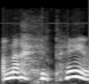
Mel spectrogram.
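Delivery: breaking into a laugh mid-line; laughing through it. Retold or imitated. Telling the dentist with a laugh. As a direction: giggle between the words.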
